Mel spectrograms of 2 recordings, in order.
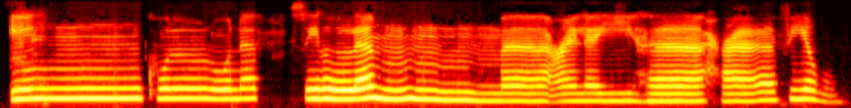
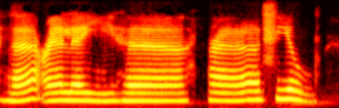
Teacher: Nah, ha-nya ini ha yang pertama panjang, kemudian ha yang kedua juga panjang.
